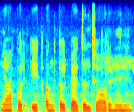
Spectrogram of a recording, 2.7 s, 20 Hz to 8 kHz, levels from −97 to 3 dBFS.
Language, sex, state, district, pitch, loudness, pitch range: Hindi, female, Uttar Pradesh, Lucknow, 195 Hz, -16 LUFS, 185-200 Hz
